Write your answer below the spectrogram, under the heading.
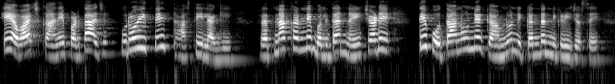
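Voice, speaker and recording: A woman's voice: high voice, expressive, moderate pace, lo-fi sound. Woman reading a dramatic story. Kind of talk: scripted storybook narration.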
